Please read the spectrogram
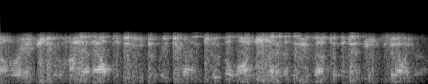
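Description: Speech over a narrow-band, radio-like channel, talk running through without a break.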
